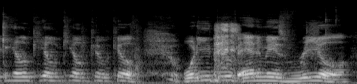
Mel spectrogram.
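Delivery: repeating his own written question through giggles; mock-read it while barely holding in laughs; laughing reread. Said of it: "why did I just write".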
